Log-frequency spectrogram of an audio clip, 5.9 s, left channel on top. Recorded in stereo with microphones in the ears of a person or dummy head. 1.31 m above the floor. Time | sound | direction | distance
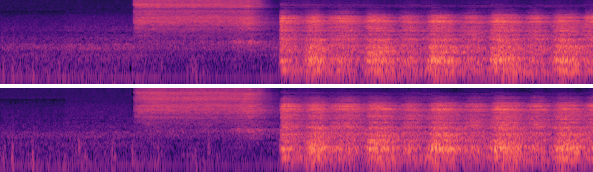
1.3 | a hiss | 75° left (ahead or behind) | 2 m
2.8 | breathing | 70° left (ahead or behind) | 3 m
